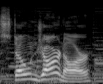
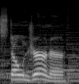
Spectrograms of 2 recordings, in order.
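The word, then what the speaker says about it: Stonjourner: a stone jar, which fun fact, it is pronounced stone jarnar. That was officially confirmed. It is not stone jourer.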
